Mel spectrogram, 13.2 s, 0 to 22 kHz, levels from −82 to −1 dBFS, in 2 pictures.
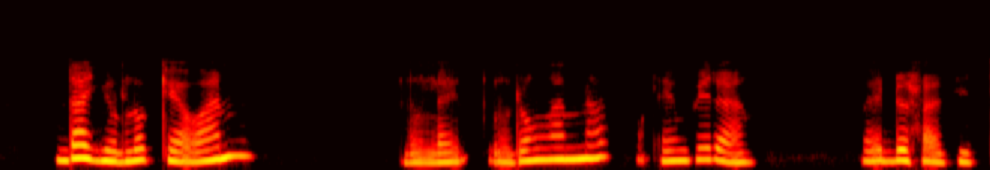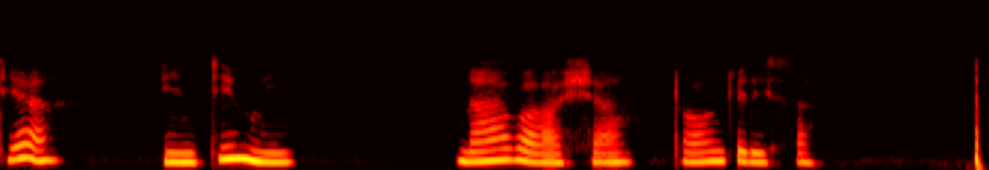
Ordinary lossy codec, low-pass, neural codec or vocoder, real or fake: none; 5.4 kHz; codec, 16 kHz, 2 kbps, FunCodec, trained on Chinese and English, 25 frames a second; fake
